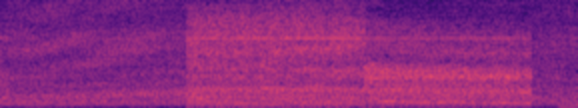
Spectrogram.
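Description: Dyson Supersonic hair dryer with a diffuser attachment blowing on high heat and high speed: a steady rushing blow with a faint high whine, growing louder about two-thirds of a second in.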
